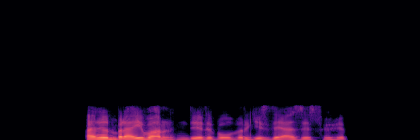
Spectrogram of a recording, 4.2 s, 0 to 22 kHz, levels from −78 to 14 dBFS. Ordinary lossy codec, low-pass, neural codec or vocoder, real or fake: none; 5.4 kHz; codec, 24 kHz, 0.9 kbps, WavTokenizer, small release; fake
